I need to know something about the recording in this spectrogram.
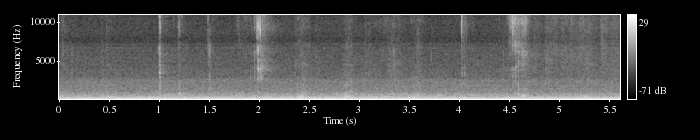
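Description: A woman crunches on crisp food close by.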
